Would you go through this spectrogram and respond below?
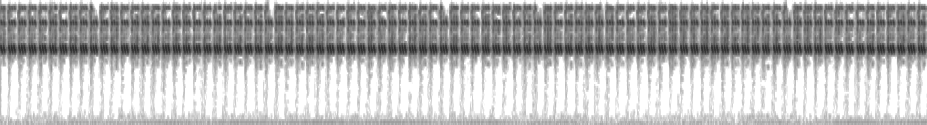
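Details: Long-tailed tree cricket singing a steady, high, pure-toned trill made of rapid, evenly spaced pulses, unbroken throughout, with a faint low hum beneath.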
